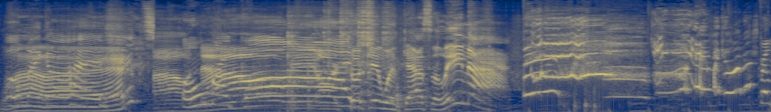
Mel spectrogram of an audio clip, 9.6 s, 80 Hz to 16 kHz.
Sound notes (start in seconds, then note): 6.6 screaming; 7.1 gasping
